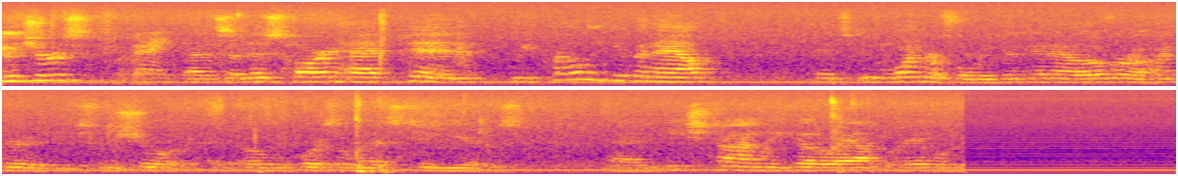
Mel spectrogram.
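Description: A man speaks calmly through a microphone and loudspeakers in an echoing room.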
